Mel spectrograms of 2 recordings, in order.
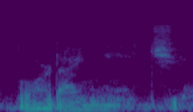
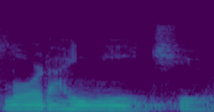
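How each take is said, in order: First: Whispered prayer. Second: Quiet prayer. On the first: Preacher whispering his plea to God. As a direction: whisper "Lord, I need you." unvoiced. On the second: Preacher voicing humble prayer. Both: Acted.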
